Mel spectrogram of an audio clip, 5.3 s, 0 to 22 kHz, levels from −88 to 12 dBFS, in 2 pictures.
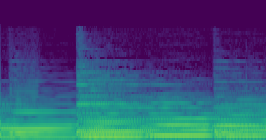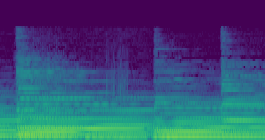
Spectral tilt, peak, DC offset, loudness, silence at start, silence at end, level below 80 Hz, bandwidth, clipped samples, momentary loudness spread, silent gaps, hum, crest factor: -11 dB/octave; 0 dBFS; under 0.1%; -14 LUFS; 0 s; 0 s; -46 dBFS; 4 kHz; under 0.1%; 4 LU; none; none; 12 dB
